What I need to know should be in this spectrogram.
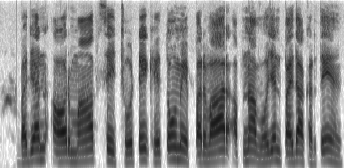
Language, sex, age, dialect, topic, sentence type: Hindi, male, 25-30, Awadhi Bundeli, agriculture, statement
